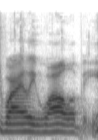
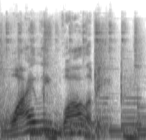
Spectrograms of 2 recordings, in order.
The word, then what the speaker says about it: Wiley Wallaby: Wiley's wallabies wallaby Wally's will be wobba beats pronounced Wiley wallaby well it's very good it's called Wiley wallaby and it's delicious every day thousands of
